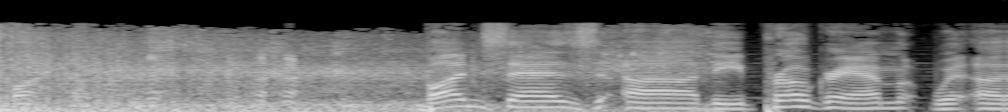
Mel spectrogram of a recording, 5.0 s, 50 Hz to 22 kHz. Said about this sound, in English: The Bun says it will program the cannon to fire in the morning, afternoon, and evening when vultures are likely to be roosting. So all day long, it sounds like. It's just firing that thing off. The cannon produces 130 decibels of sound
